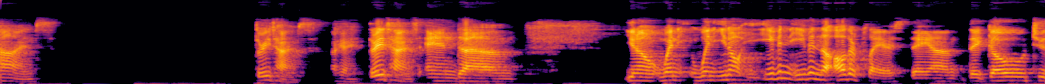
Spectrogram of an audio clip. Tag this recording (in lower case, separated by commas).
speech, inside a small room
